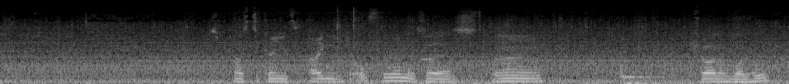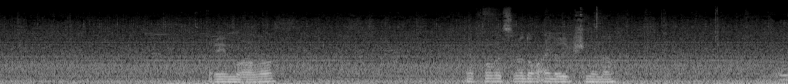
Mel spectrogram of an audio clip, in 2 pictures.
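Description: A combine harvester engine drones steadily.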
